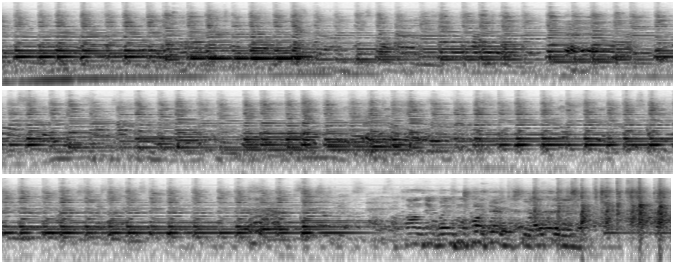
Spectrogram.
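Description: Solo ukulele played with a fast strum in an instrumental run to the close of a song, breaking off about seventeen seconds in, after which a man's voice starts speaking.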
